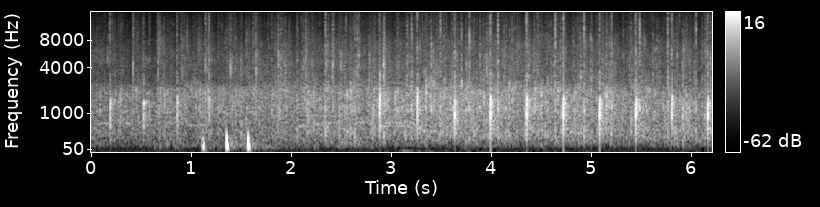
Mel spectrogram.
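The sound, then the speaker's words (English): An audience claps and shouts to honor a man invited up to the front, many hands producing a dense, continuous patter of sharp slaps with a few louder individual claps standing out, sustained at moderate volume throughout. “You guys give a clap, a shout.”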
